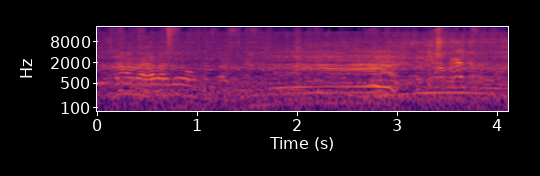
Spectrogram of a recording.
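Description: Cattle at the Hazratpur cattle market low in long, drawn-out moos, one loud and close, over a steady crowd murmur.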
